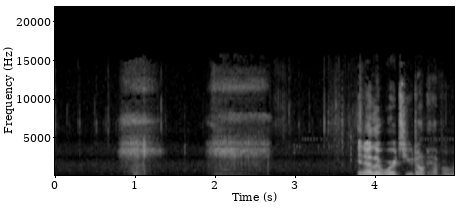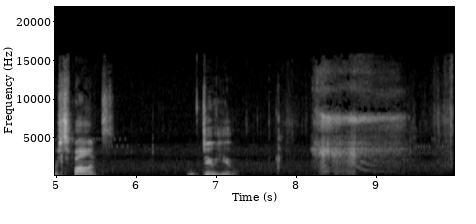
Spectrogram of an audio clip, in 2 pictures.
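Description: A young man sips from a cup.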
